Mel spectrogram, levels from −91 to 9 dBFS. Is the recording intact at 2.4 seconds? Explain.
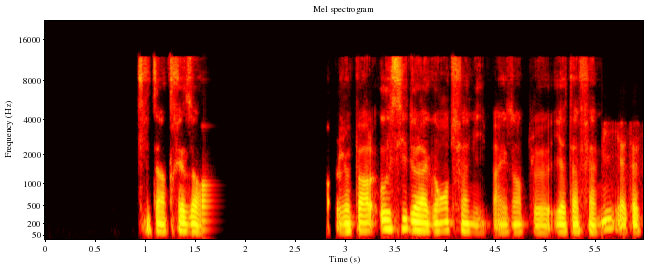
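No, 2.4 s falls inside a call audio freeze from 1.57 to 2.83 s. The jitter buffer likely ran dry, so the last sound trails off and then goes silent for about a second. The speech then picks up where it stopped, about 1.24 s late, with nothing actually lost.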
